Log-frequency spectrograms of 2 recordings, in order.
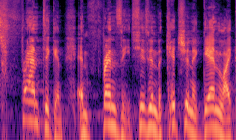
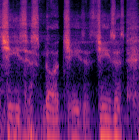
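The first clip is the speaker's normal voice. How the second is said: worked-up, barely audible low mutter; 7 semitones lower, 16 dB quieter than usual. Retelling a woman laboring while everyone else listens to jesus, imitating mumbling under her breath. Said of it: "she's mumbling under her breath".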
